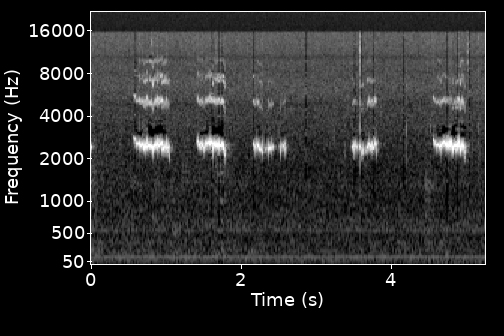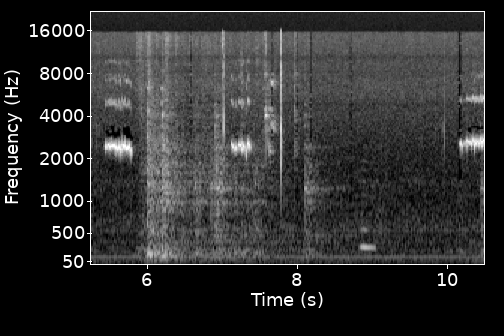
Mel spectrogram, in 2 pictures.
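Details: Budgerigar chick near three weeks old, opaline or plain green, fidgeting during hand-feeding on 30 March 2017; clipped raspy begging notes in irregular bursts, interrupted by a rustling clatter midway, over a constant low hum indoors.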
